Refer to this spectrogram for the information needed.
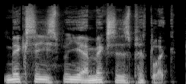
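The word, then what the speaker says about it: Mxyzptlk: But Mitzelplex. Mitzelplex. – Mixes Pitlick. That's, I think, one pronunciation of it that I heard.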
